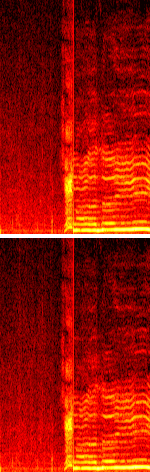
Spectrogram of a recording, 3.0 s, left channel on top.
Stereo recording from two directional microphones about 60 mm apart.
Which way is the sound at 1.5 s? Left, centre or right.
Centre.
